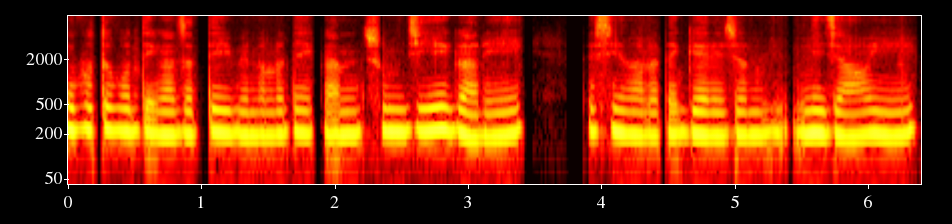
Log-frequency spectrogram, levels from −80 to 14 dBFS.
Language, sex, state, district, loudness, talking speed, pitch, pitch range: Chakma, female, Tripura, Unakoti, -13 LUFS, 160 wpm, 210 Hz, 200-220 Hz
